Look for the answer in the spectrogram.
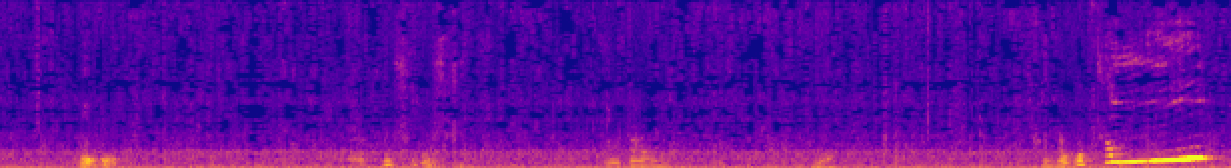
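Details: Pet African grey parrot talking to itself in Japanese, a run of short speech-like syllables with pauses over several seconds, then a loud rising whistle at the end; faint low hum behind.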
